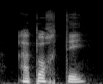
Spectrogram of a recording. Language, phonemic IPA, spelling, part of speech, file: French, /a.pɔʁ.te/, apporter, verb, Fr-apporter.ogg
- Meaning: 1. to bring (something) 2. to take 3. to give (support), to give, supply (explanation etc.) 4. to bring (improvement, freedom etc.) 5. to bring in (funding) 6. to bring about (change, revolution)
